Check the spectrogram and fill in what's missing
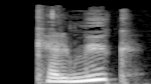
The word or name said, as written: kalmyk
